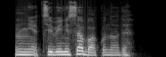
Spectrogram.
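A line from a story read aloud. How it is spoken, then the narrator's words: Gloomy, displeased remark. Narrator (Russian): мрачно заметил Соболев, давая понять свое недовольство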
